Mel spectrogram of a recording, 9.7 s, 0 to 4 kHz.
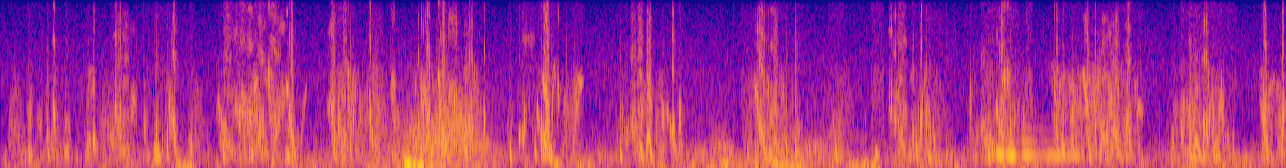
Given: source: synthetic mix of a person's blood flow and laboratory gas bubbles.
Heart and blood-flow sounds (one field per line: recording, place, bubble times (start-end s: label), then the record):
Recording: Doppler ultrasound of blood flow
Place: subclavian vein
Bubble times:
0.18-0.54 s: bubbles
0.62-0.74 s: bubbles
0.81-1.02 s: bubbles
1.07-1.47 s: bubbles
1.61-2.30 s: bubbles
2.45-3.00 s: bubbles
3.08-3.67 s: bubbles
3.80-4.38 s: bubbles
4.61-5.16 s: bubbles
5.55-6.03 s: bubbles
6.21-6.33 s: bubbles
6.53-6.62 s: bubbles
6.66-7.13 s: bubbles
7.25-7.75 s: bubbles
7.87-8.58 s: bubbles
8.71-9.28 s: bubbles
9.44-9.66 s: bubbles
From the record:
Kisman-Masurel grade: 342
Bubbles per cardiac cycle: rolling drumbeat, 9 or more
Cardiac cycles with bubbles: 100%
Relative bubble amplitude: moderate (0.250 to 0.450)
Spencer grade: 3 (all of the cardiac periods contain showers or single bubble signals, but not dominating or overriding the cardiac motion signals)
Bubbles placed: anywhere in the cardiac cycle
